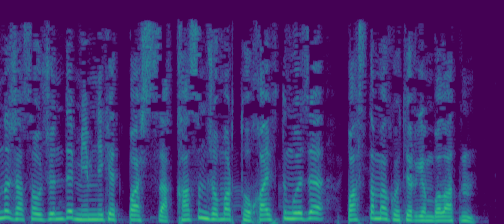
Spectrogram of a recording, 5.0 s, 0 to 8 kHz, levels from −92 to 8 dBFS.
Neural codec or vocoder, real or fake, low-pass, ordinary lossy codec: none; real; 7.2 kHz; MP3, 32 kbps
